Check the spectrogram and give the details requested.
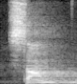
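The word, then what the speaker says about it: psalm: Pneumonia P एन से शुरू होगा तो पी साइलेंट रहेगा, इसमें एन से पढ़ना शुरू करेंगे, इसलिए न्यूमोनिया, ठीक है। शाम देखिए, पी के बाद यस आ गया, ठीक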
